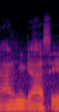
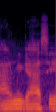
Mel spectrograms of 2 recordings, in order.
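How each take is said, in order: First: The middle syllables sound like 'maga'. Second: The same.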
